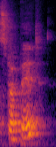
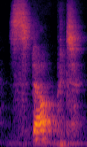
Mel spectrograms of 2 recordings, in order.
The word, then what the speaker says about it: stopped: With our next set of words, the problem comes at the end because it should be a T sound, not an extra syllable. Let me show you what I mean. So we've got watched, not watched, watched. And stressed, not stressed, stressed. And then stopped, not stopped, stopped.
